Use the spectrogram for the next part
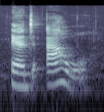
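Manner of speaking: deliberate picture-book narration with vivid animal noises; story reading to children. A narrator's reading. Narrator tells children of sleepless Owl, deliberate expressive storytelling. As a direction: read to little ones, spacing out the refrain.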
